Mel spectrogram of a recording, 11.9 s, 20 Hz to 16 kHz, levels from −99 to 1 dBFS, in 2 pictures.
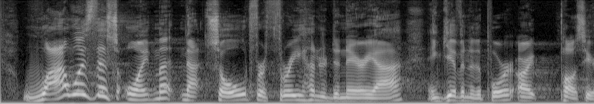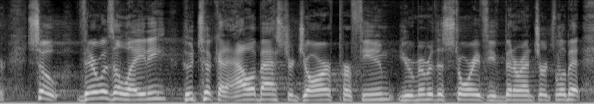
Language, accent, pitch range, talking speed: English, American, 160-220 Hz, 210 wpm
